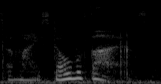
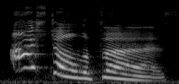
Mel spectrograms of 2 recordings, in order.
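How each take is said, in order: First: Quick, secretive whisper; hushed whisper. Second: Loud, forceful proclamation; barked boast. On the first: Prairie dogs pass on theft news, whispering. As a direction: whisper it like a shocking rumour. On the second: Big Bark confesses to those below, barking. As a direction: announce the theft with a bark. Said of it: "barked a voice from above". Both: A narrator's reading.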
